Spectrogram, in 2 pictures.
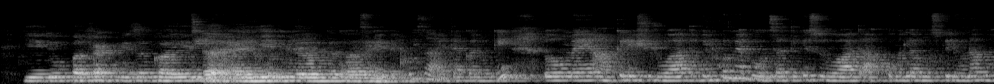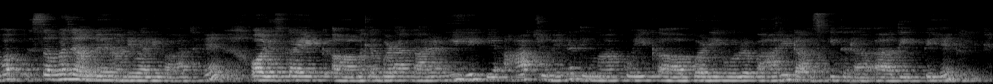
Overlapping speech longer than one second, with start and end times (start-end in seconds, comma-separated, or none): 1.9-3.8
